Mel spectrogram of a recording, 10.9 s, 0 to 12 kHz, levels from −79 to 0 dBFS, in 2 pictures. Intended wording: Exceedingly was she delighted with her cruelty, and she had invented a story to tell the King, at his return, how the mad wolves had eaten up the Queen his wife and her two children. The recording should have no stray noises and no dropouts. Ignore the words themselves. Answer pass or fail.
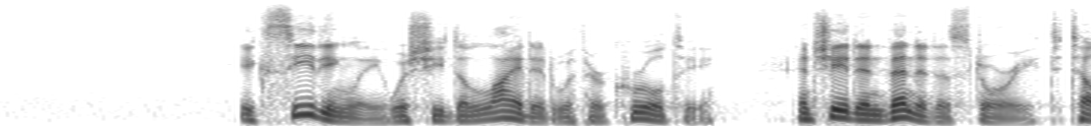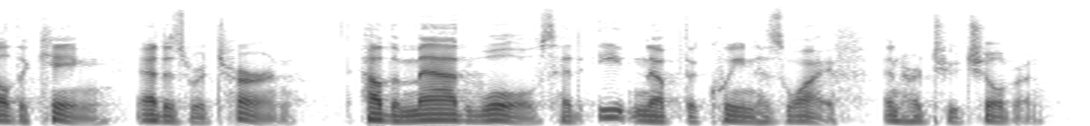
pass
